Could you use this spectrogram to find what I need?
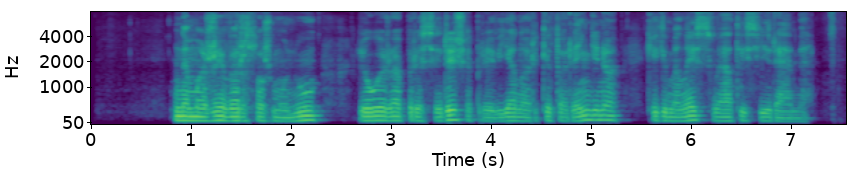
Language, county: Lithuanian, Šiauliai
